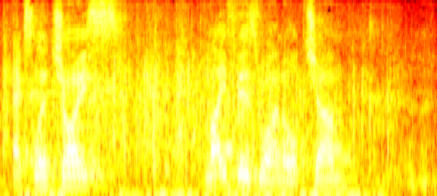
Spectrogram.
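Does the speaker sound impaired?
No.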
